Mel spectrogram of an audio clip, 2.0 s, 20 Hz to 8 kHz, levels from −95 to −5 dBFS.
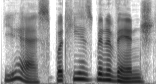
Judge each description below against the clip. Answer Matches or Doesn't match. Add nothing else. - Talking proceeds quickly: Doesn't match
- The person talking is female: Doesn't match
